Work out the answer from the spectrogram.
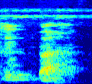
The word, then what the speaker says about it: khitbah: Jadi bacanya khitbah, ada khutbah, ada khitbah, beda.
